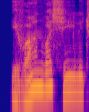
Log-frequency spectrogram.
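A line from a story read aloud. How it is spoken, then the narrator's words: Whispered. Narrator (Russian): шепнул он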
